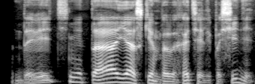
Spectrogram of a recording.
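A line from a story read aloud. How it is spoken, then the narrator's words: Old woman guffawing. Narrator (Russian): захохотала старая Ван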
